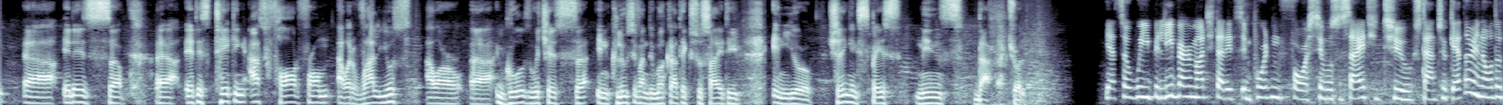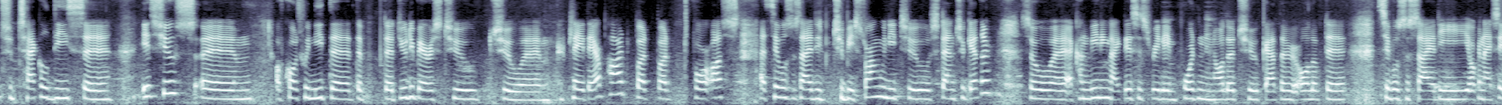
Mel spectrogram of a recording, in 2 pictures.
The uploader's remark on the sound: The interviews at the event were recorded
